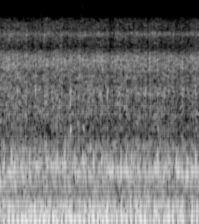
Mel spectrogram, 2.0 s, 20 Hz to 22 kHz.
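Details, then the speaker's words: 1975 Triumph Spitfire four-cylinder after smog/EGR delete, air box refitted: low lumpy uneven idle, running a little rougher; owner suspects idle setting or air-fuel mixture. Rough idle. "running a little rougher so we'll be tinkering with trying to get everything squared away and running right might just be an idle might be air fuel we'll find out"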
